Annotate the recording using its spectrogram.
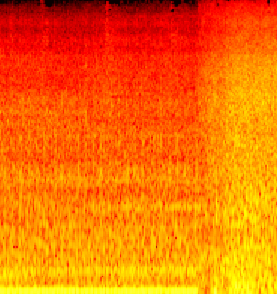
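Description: A motorboat engine hums across open water.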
